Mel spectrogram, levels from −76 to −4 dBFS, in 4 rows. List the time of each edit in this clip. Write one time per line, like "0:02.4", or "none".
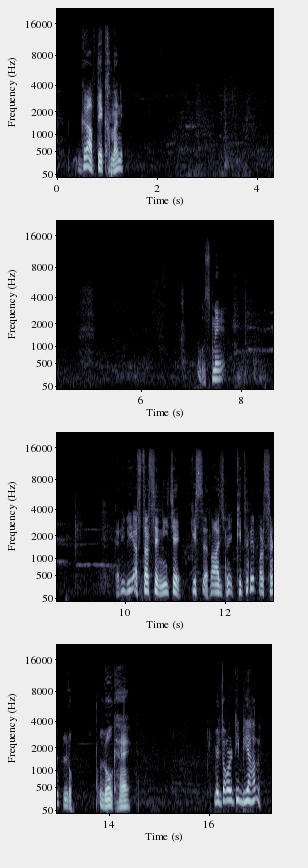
0:09.9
